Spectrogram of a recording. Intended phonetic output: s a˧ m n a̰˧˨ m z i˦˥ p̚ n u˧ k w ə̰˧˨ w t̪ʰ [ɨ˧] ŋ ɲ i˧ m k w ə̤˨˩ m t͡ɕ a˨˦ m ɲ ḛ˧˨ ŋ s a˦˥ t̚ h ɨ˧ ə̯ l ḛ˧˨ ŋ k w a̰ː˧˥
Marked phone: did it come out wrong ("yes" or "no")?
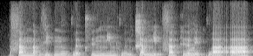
no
